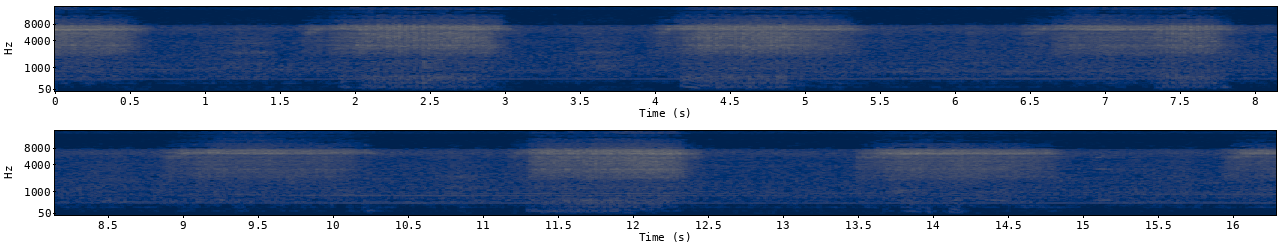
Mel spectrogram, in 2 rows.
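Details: Person sleeping with regular, breathy snoring on each inhalation, about 7 breaths per minute, over a steady background hum; snoring.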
